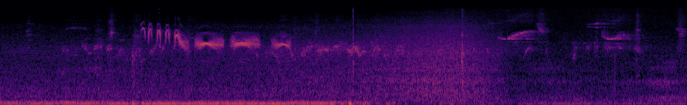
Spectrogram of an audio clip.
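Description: Small songbirds calling: a quick run of high, rapid notes, then two short chirps near the end, over a faint steady hiss and a low rumble that stops about halfway.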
